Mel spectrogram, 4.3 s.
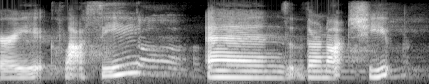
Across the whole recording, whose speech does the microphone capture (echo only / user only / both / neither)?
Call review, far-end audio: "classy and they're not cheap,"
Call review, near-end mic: both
